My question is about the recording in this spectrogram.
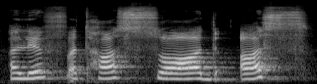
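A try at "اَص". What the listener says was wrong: You have to produce whistle sound. If you don't produce whistle sound, sad will resemble with letter tha. This is sa, 3 letters, and this is sad.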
